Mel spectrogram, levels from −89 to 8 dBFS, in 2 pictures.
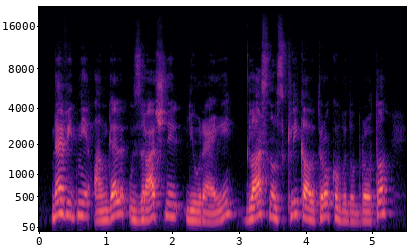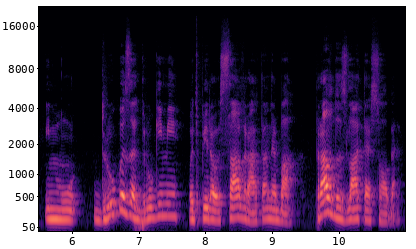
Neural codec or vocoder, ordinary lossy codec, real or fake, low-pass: codec, 44.1 kHz, 7.8 kbps, Pupu-Codec; none; fake; 19.8 kHz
